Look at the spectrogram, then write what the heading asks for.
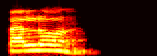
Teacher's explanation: Talón tiene dos sílabas, la sílaba tónica está en la última, que es lón.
